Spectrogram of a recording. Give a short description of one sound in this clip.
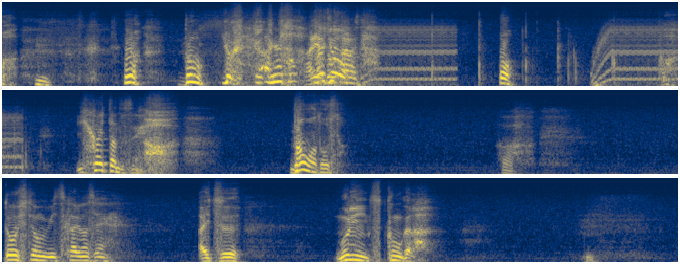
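Men talk in turns, with short pauses between them.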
